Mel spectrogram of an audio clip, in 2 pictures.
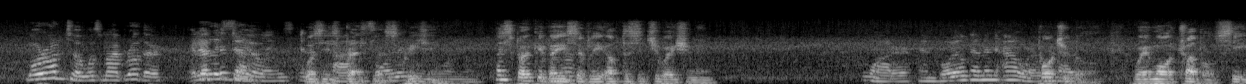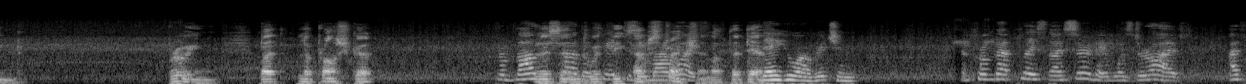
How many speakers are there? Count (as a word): four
